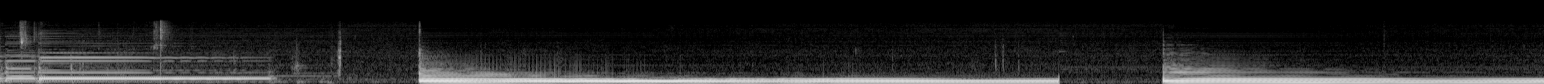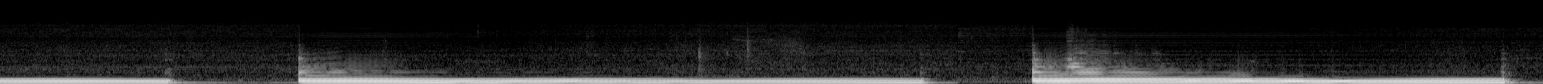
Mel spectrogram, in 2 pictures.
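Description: Background music on distorted guitar: a few plucked notes at first, then slow, heavy low chords. Each chord is held and rings for about six seconds before a brief stop, four times in all.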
